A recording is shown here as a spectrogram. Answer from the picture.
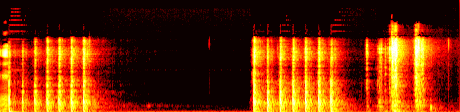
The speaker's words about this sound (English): Want me to knock? Sure.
